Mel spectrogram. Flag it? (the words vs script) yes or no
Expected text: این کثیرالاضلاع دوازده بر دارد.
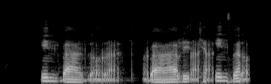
yes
